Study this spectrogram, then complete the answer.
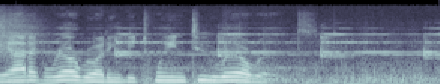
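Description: A locomotive horn blares in loud, long blasts close by.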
